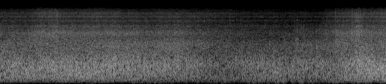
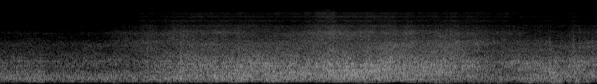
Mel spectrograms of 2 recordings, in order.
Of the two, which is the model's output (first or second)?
second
